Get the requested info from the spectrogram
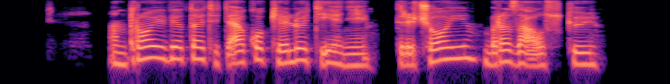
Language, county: Lithuanian, Vilnius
